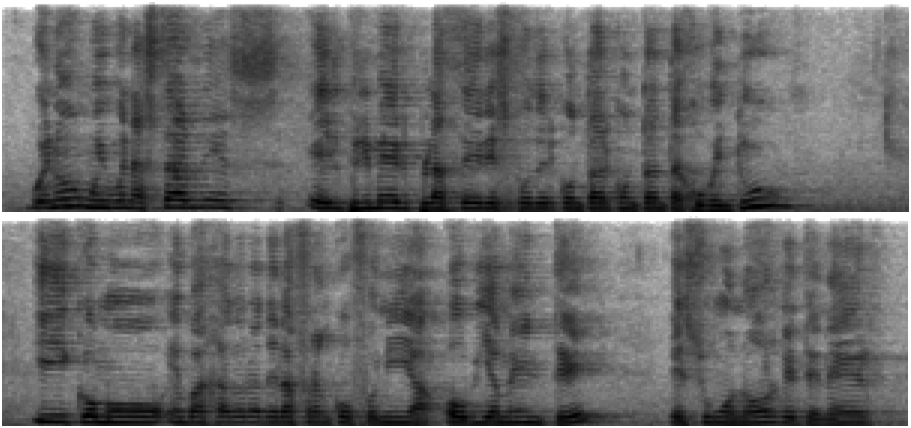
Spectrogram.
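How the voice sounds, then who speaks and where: The woman's voice sits fairly high and varies in pitch in an ordinary way as she talks very slowly. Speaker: francophonie ambassador, writer and critic. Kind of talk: introductory speech.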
